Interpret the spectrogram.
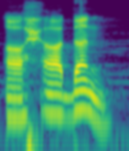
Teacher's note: اب دیکھیں یہ دال دو زبر الف، الف کی جو ہے وہ آحدا ہونا چاہیے تھا، لیکن جیسے کہ میں نے بتایا ہے کہ الف اگر آ جائے تو الف کی آواز حذف کر دی جاتی ہے، دن کی آواز آتی ہے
